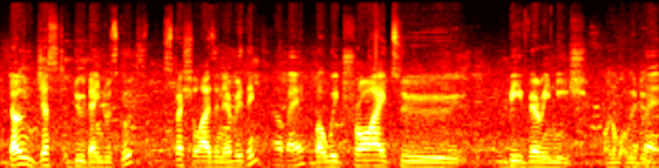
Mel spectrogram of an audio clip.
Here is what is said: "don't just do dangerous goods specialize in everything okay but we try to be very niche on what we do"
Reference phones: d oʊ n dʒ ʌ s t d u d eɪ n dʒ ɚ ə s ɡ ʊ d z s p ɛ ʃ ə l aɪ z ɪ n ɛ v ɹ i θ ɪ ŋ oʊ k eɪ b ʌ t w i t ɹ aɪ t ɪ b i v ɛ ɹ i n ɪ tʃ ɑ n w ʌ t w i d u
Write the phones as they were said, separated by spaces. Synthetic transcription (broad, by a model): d oʊ n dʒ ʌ s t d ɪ d eɪ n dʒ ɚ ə s ɡ ʊ d z s p ɛ ʃ ə l aɪ z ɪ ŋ ɛ v ɹ i θ ɪ ŋ oʊ k eɪ b ʌ t w i t ɹ aɪ t ɪ b i v ɛ ɹ i n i ʃ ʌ n w ʌ t w i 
